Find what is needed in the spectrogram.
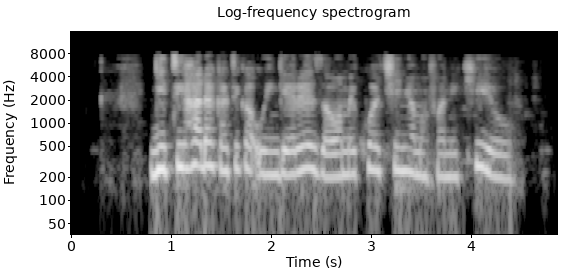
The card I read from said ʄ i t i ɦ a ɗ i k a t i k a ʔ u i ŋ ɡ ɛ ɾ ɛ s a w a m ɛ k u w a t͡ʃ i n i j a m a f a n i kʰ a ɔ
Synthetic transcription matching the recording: ʄ i t i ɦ a ɗ a k a t i k a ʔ u i ŋ ɡ ɛ ɾ ɛ z a w a m ɛ k u w a t͡ʃ i n i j a m a f a n i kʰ i ɔ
